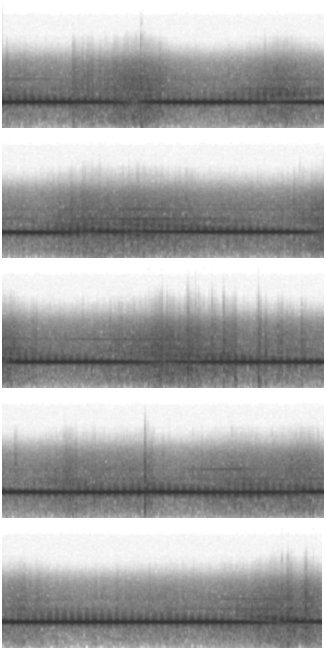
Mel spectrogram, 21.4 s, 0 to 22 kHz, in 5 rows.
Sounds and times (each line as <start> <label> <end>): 0.0 static 21.4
